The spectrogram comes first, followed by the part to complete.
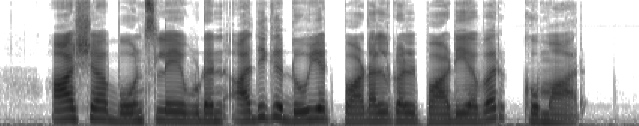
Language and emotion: Tamil, neutral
